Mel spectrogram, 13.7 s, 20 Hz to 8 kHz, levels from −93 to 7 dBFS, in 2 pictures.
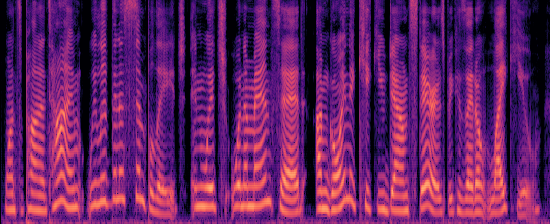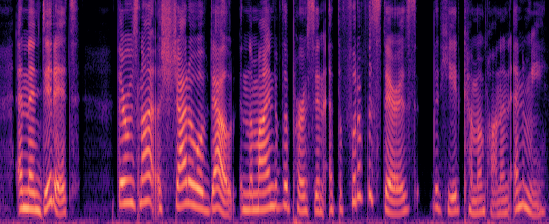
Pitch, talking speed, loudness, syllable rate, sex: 230 Hz, 250 wpm, -18 LUFS, 5.8 syllables/s, female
